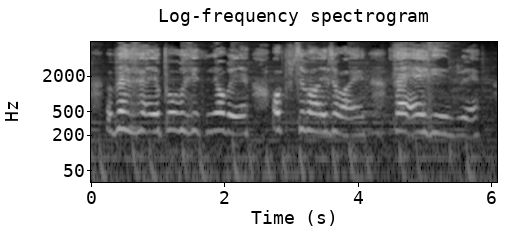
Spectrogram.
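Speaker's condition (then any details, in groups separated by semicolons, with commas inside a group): Cerebral palsy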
